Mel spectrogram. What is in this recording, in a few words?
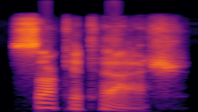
"succotash", American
